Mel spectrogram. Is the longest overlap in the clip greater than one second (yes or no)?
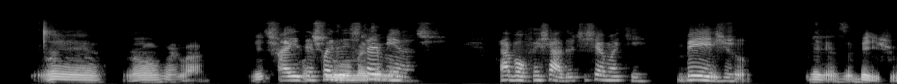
yes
